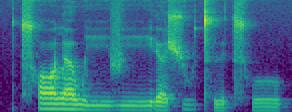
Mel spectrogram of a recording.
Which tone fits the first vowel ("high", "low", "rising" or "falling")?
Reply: high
